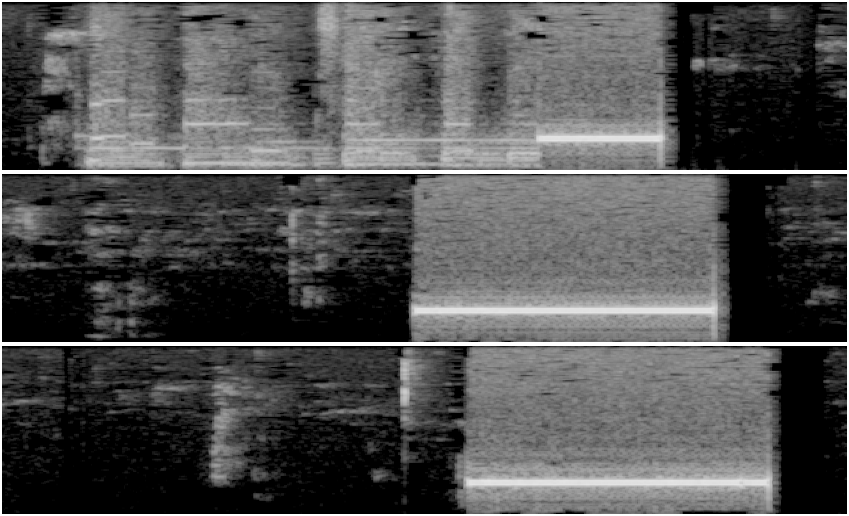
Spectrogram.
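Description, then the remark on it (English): A telephone ringback tone while a receptionist transfers a business call to another staff member: a steady, buzzy mid-pitched tone sounds three times in two-second bursts separated by silent pauses, after a brief stretch of muffled line noise. “Yes, I can go ahead and transfer you to her.”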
